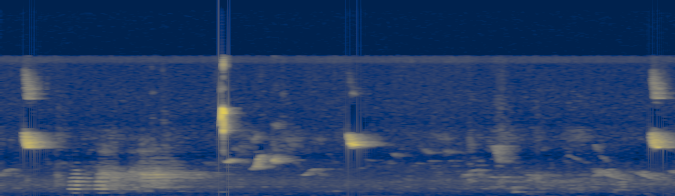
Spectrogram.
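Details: Yellow-bellied seedeater female giving calls meant to excite a male. Short, high, downslurred whistled notes come singly at irregular gaps of about a second. Softer twittering sits underneath, with a faint hiss throughout.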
